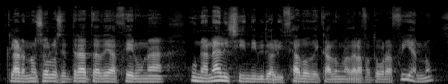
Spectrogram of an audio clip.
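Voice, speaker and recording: Vocal fry runs through the medium-pitched voice of a middle-aged man speaking very fast. He's a local historian from Antequera, in southern Spain, answering unscripted questions on television in an earnest, emphatic, explanatory way.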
